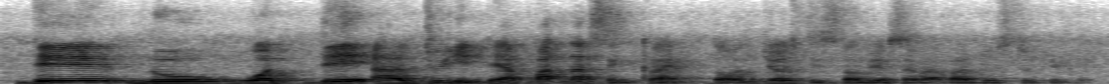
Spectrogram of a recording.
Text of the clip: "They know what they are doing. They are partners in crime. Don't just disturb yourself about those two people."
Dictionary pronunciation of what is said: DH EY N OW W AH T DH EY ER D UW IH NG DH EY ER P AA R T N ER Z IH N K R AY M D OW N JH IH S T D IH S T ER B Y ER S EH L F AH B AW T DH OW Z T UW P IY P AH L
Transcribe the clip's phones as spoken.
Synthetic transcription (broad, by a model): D EY N OW W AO T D EY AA D UW IH NG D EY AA P AA T N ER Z IH N K L AY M D OW N JH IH S D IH S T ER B Y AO S EH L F AH B AW T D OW S T UW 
